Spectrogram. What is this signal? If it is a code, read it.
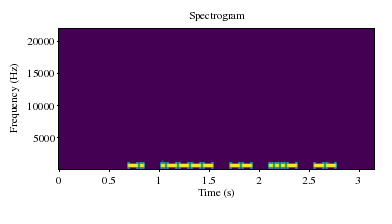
Morse code, heard as a keyed tone, about 40 wpm, spaced as for 29 wpm, 690 Hz. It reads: N1MVM
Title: USA Call Signs - 2x Character Spacing - 40wpm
